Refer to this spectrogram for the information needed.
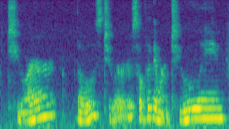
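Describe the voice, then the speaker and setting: A woman speaks quietly at a very slow pace. Her intonation is lively. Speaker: art YouTuber. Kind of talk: casual vlog talk to camera. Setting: at home.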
